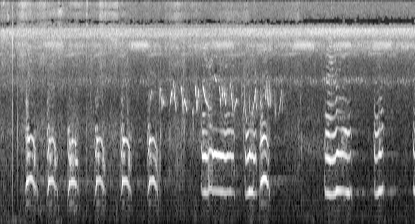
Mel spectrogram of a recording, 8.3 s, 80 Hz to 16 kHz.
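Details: Distant Bluetick Coonhounds running a big rabbit early on the morning of 22 July 2012. Evenly spaced short bays come first, then longer drawn-out notes, all faint over a steady background hiss.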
